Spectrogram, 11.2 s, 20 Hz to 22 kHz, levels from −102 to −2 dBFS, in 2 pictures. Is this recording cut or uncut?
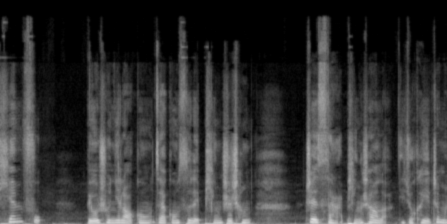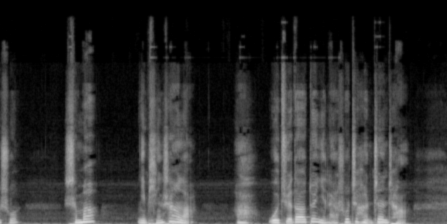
uncut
